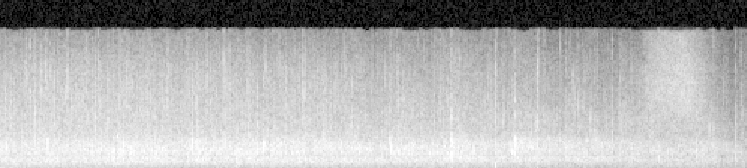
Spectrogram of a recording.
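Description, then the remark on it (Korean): Sustained applause from a large church audience for the worship team, choir, handbell group, orchestra and nanta drumming team after worship and praise, a dense, even wash of clapping that holds steady for the full five seconds with no voices standing out. “우리 격려의 박수 부탁을 드리겠습니다.”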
